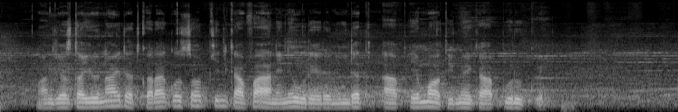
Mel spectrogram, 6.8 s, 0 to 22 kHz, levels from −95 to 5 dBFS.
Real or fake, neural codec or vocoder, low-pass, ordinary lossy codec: real; none; none; none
